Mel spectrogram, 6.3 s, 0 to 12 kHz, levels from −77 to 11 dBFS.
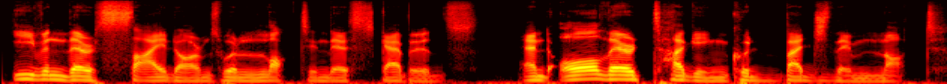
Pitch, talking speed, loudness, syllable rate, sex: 95 Hz, 160 wpm, -20 LUFS, 3.9 syllables/s, male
